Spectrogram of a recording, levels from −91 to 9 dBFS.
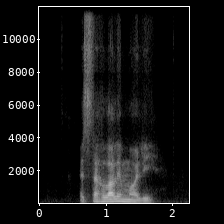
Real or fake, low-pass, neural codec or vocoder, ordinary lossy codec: fake; 10.8 kHz; codec, 24 kHz, 0.5 kbps, DualCodec; Opus, 16 kbps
